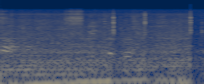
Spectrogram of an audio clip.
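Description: Steady low rumble of a Flyer electric trolleybus under way, heard from inside the cabin, with a few faint clicks.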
